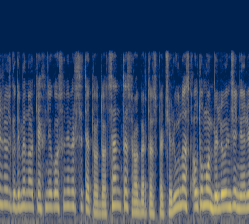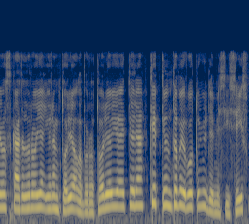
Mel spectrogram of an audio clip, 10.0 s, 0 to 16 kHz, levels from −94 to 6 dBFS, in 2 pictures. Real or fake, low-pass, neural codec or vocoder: fake; 7.2 kHz; codec, 16 kHz, 16 kbps, FunCodec, trained on Chinese and English, 50 frames a second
